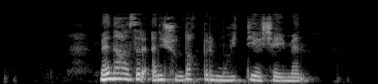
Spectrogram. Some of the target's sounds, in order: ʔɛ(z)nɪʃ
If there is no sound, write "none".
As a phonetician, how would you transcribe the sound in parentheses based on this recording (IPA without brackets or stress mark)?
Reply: none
